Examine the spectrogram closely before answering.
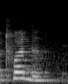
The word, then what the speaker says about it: Toad: Toad, pas Toad. Si, il s'appelle Toad. Non, ça s'écrit Toad, mais ça se dit Toad.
